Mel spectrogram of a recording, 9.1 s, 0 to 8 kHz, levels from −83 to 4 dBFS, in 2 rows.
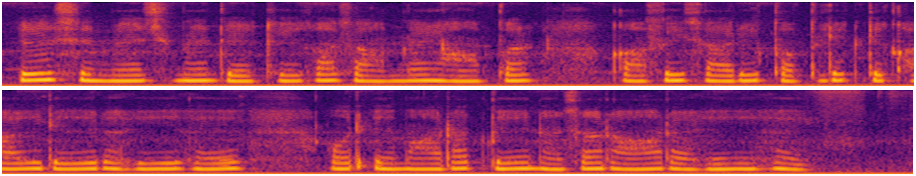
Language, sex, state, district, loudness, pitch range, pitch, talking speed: Hindi, female, Rajasthan, Jaipur, -16 LUFS, 195-210 Hz, 205 Hz, 140 wpm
